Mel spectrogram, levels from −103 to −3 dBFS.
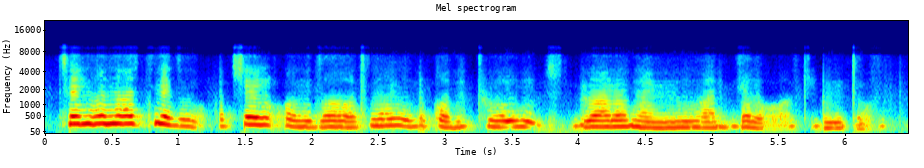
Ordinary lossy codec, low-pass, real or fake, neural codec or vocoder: Opus, 24 kbps; 7.2 kHz; fake; codec, 16 kHz, 0.5 kbps, FreqCodec, smaller model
